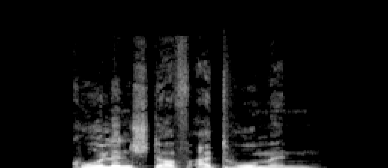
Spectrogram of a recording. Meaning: dative plural of Kohlenstoffatom
- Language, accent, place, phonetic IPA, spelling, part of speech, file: German, Germany, Berlin, [ˈkoːlənʃtɔfʔaˌtoːmən], Kohlenstoffatomen, noun, De-Kohlenstoffatomen.ogg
